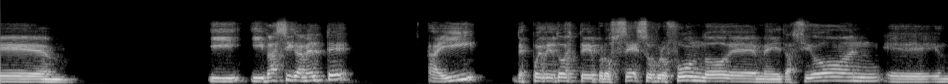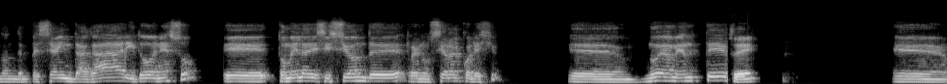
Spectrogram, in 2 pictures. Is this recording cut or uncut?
cut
